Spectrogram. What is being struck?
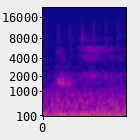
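Nothing is struck.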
